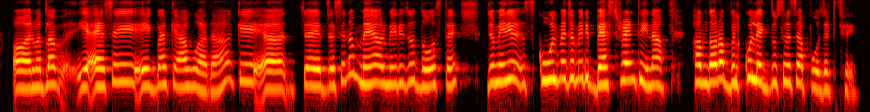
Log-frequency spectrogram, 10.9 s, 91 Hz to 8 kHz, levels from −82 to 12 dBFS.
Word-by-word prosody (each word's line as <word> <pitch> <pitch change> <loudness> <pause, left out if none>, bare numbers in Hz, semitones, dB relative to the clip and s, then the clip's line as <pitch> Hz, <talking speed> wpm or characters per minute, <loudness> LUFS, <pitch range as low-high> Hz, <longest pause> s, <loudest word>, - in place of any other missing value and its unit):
और 235 0 +4
मतलब 275 - -1 0.2
ये 260 - +2
ऐसे 255 +4 +2
ही 310 0 -1 0.2
एक 255 -1 -1
बार 275 0 -1
क्या 255 -3 -3
हुआ 250 -4 0
था 210 +4 -5 0.2
कि - - -3 0.2
अ, 230 0 +3 0.2
जै 260 -1 +3
जैसे 260 +4 -1
ना 415 +4 -5
मैं 290 -4 +1
और 285 -1 -1
मेरी 280 +1 -4
जो 310 +3 -5
दोस्त 260 +1 -2
है, 270 +3 -1 0.4
जो 295 - -1
मेरी 305 -2 +1
स्कूल 325 +4 +2
में 345 +1 0
जो 355 - 0
मेरी 345 +1 0 0.2
बेस्ट 275 +1 +1
फ्रेंड 330 0 +3
थी 290 -5 +1
ना, 270 -1 -1 0.4
हम 300 -1 +2
दोनों 310 -1 +6
बिल्कुल 295 +5 +1
एक 285 -7 +2
दूसरे 295 +1 -3
से 300 - +1
अपोज़िट 230 -5 -4
थे। 205 -3 -12
275 Hz, 215 wpm, -23 LUFS, 255-310 Hz, 0.4 s, दोनों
